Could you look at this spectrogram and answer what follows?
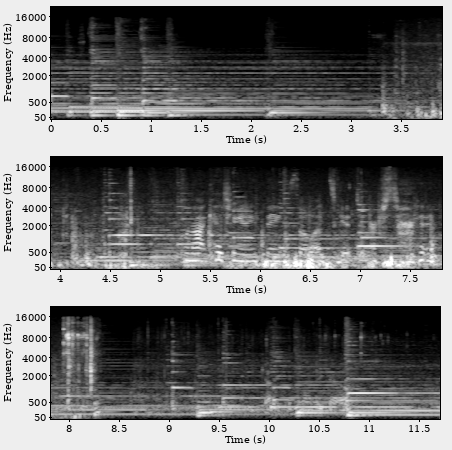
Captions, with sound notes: “We’re not catching anything so let’s get dinner started.” [lighter clicks] [fire cracking]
